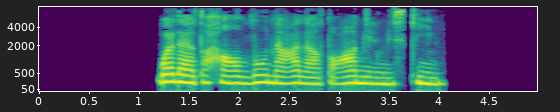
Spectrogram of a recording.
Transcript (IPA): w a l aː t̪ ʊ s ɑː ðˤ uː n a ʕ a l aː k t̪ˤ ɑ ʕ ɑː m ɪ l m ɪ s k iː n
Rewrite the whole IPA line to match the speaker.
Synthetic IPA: w a l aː t̪ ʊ ħ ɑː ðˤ uː n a ʕ a l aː t̪ˤ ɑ ʕ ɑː m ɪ l m ɪ s k iː n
